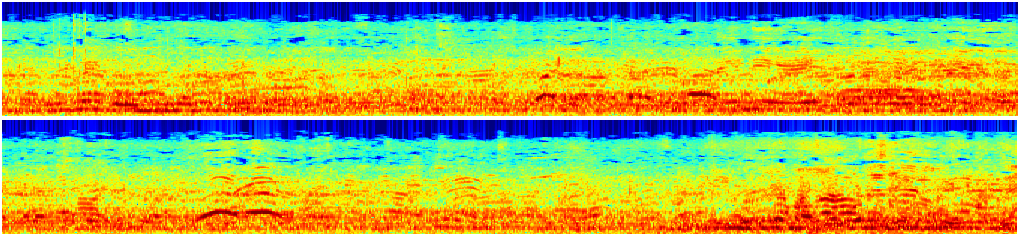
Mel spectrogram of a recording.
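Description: A crowd of young men chatter and call out outdoors.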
